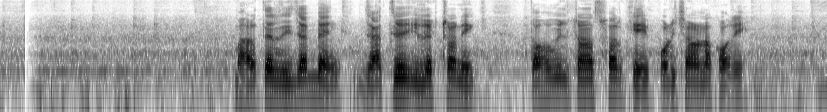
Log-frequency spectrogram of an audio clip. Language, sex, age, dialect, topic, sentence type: Bengali, male, 36-40, Standard Colloquial, banking, statement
